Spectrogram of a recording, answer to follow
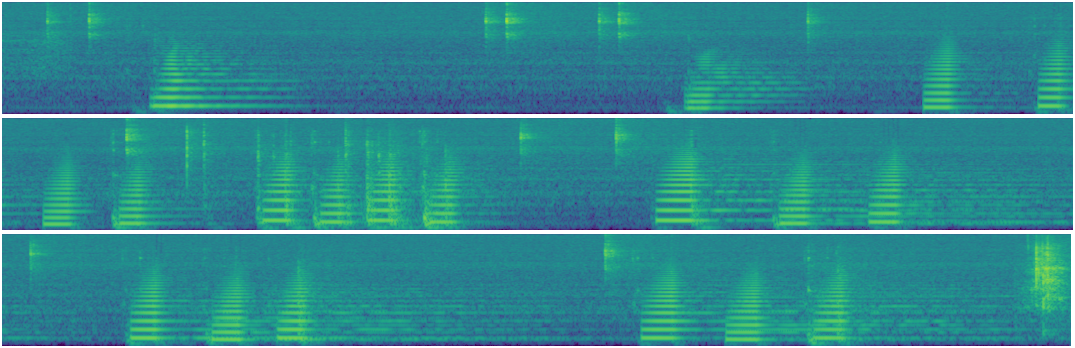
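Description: Synthesizer phrase played through a granular delay and a tape-style echo: two single notes, then quick runs of short pitched notes, each fading off in a smeared tail. The echo is chained after the digital delay to smooth out its harsh edge.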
